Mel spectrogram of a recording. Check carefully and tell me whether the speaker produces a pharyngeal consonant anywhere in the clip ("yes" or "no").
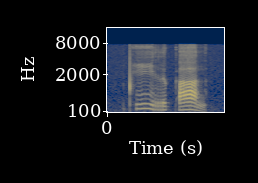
no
